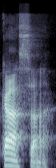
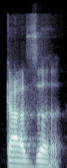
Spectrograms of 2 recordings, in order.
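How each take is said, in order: First: It is said with a Spanish pronunciation. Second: It is said with a Portuguese pronunciation. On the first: "você vai falar caça" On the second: "no espanhol você nunca vai falar casa"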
